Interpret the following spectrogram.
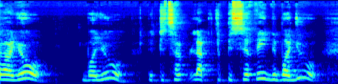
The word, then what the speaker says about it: Bayeux: Se escribe Bayeux, pero en francés seguro que se dice Bayeux.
